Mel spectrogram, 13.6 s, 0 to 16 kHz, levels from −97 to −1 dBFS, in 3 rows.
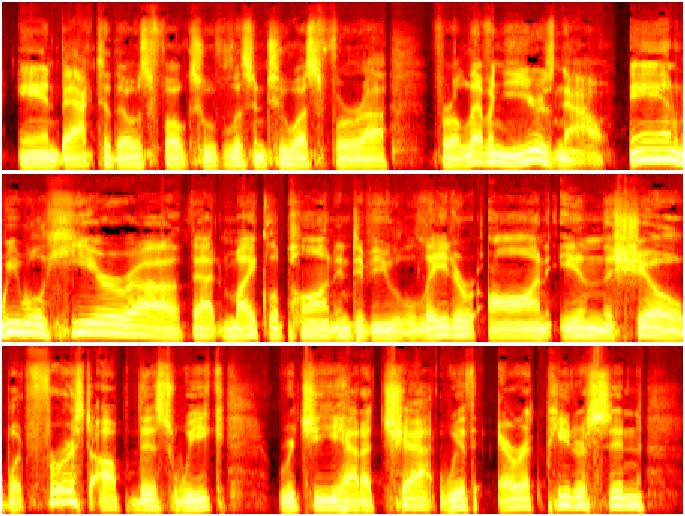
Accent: American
